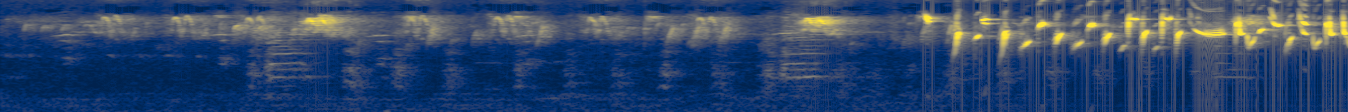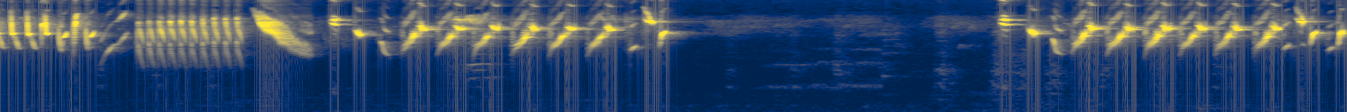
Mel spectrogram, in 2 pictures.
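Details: European goldfinch song starting with soft, distant-sounding twitters, swelling into loud rapid chatter with a buzzy rattle, a short silence, then renewed twittering.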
